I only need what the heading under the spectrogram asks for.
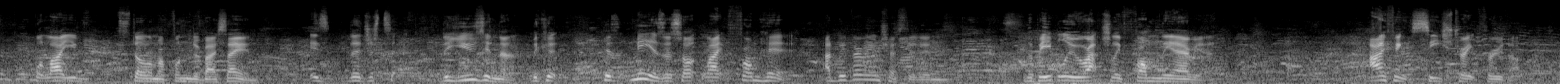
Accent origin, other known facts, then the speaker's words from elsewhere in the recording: Salford, North West England, United Kingdom; When that, obviously, I'm from Salford, you know. I'm from around the corner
